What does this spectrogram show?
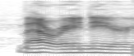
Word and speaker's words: Mount Rainier: Is that how you pronounce it? Mount Rainier, yeah.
